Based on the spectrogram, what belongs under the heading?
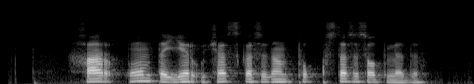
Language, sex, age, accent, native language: Uzbek, male, 12-17, Toshkent shahri, Uzbek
